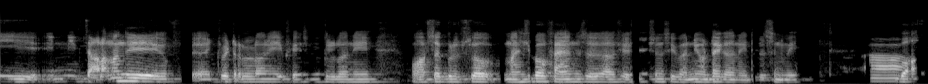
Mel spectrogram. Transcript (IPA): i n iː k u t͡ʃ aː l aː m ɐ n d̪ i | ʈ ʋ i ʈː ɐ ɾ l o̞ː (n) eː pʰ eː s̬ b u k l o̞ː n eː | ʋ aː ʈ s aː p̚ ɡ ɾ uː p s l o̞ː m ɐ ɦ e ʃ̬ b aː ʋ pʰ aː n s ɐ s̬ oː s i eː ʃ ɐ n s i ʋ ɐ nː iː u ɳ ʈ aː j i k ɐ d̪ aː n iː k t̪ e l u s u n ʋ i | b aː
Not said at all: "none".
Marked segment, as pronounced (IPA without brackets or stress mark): n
